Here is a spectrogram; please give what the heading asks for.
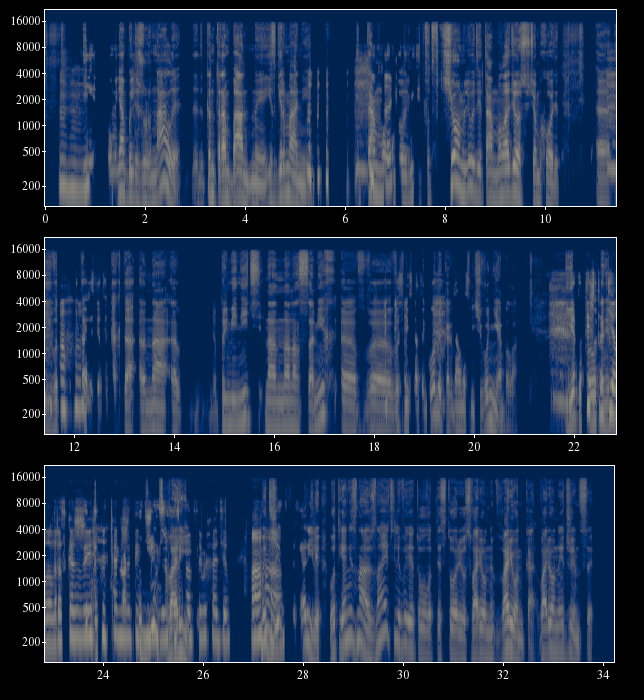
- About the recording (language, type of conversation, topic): Russian, podcast, Что ты хочешь сказать людям своим нарядом?
- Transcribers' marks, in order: "контрабандные" said as "контранбандные"; laugh; laughing while speaking: "Так"; gasp; laugh; gasp; anticipating: "Ты что делал, расскажи? Как же ты кого из этой ситуации выходил?"; chuckle; surprised: "Ага!"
